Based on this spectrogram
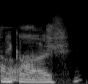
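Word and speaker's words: Nikolaj: Nicolaj. It's pronounced Nicolaj.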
